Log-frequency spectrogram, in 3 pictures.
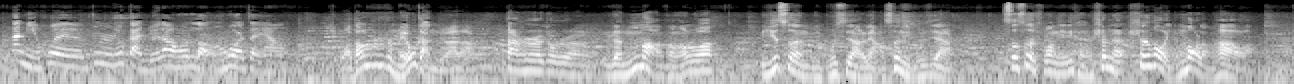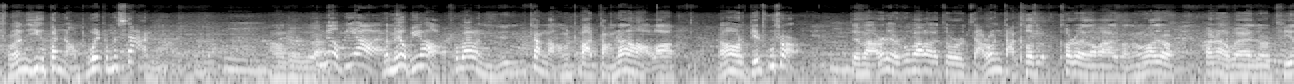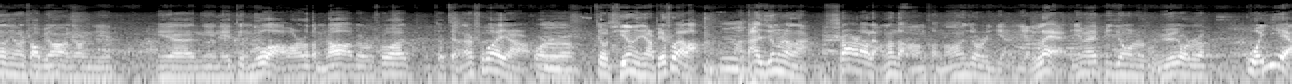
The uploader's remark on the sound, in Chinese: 这期节目是在餐厅录制的，底噪比较大，望大家海涵。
